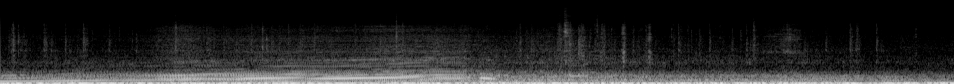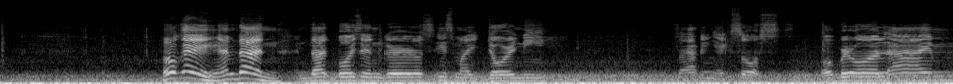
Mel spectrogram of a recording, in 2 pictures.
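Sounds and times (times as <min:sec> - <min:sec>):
car engine accelerating: 0:00.0 - 0:11.6.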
